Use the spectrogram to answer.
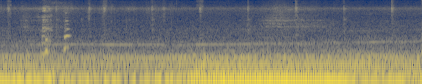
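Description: A car engine rumbles low and steadily while the car is being driven. The drone stays fairly even, with a few faint clicks and no talk.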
